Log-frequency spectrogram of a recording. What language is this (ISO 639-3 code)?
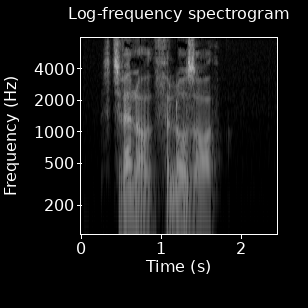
kab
